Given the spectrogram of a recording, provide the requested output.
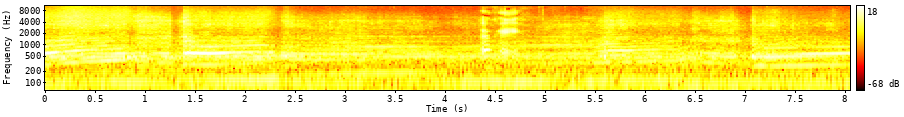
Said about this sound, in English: I promise that's not my car. I could not afford a car that sounds, that gets that loud.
